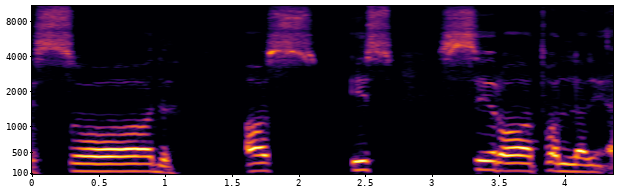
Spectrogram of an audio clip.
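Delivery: صاد and اس hissed slow; teacher demonstrating whistling letters; whistled sad. Shown as a demonstration. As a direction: stretch the whistle on اس. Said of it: "اس کے اوپر بھی سیٹی کی آواز آئے گی".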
